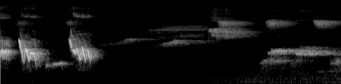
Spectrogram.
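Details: White-rumped shama in morning song: two loud downslurred chattering notes followed by soft high sliding whistles and a steady whistled tone.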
